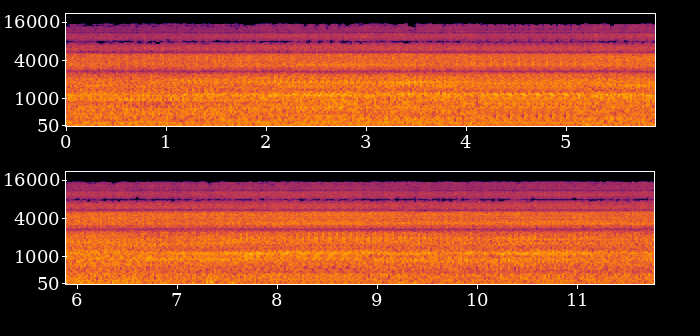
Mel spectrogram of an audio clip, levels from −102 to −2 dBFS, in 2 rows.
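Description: At 2.43 s a 116 ms block of sound plays three extra times, and at 4.29 s a 139 ms block repeats six times, then three times at 8.37 s. At 10.62 s a 46 ms block repeats six times. These are repeated frames: a run of compressed frames was decoded again, so identical audio recurs, and the clip grows by about 1.88 s in all. Unlike an echo or dropout, nothing decays or goes missing.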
